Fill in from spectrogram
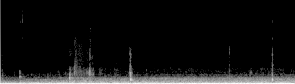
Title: How to find Bad wheel bearing noise inside the car. #wheelbearing #toyotacorollaaltis.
